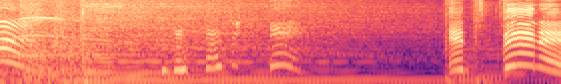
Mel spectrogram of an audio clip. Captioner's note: chuckles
